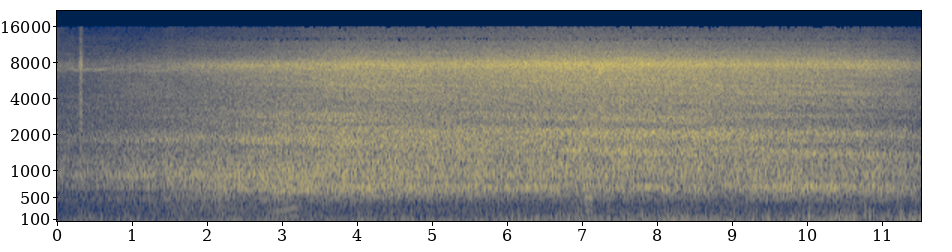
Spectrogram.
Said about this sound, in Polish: O, jakiś pociąg szybciutko jedzie.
